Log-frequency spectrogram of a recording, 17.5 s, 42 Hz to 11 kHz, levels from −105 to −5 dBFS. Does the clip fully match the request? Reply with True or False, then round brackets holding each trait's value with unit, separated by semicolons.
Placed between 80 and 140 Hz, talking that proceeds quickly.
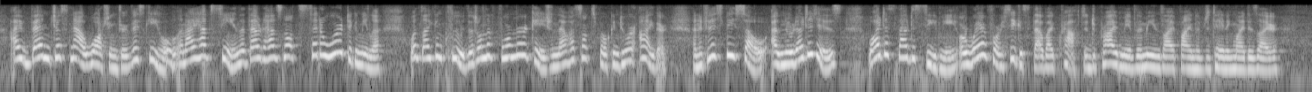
False (245 Hz; 245 wpm)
